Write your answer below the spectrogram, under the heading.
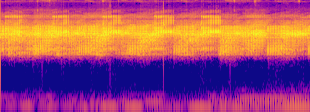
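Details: Small frogs calling at night after rain, a dense pulsing chorus of high, rasping croaks that swell and fade in overlapping bursts, with a low steady hum underneath.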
